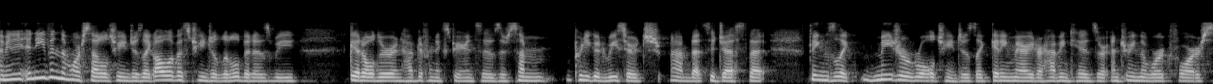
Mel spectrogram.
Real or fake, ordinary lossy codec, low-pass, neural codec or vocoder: fake; Opus, 64 kbps; 7.2 kHz; vocoder, 22.05 kHz, 80 mel bands, HiFi-GAN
